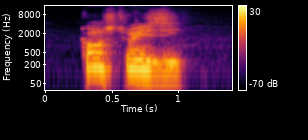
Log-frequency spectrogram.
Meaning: first/second-person singular past historic of construire
- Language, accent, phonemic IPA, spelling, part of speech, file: French, Canada, /kɔ̃s.tʁɥi.zi/, construisis, verb, LL-Q150 (fra)-construisis.wav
